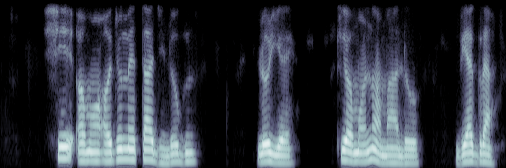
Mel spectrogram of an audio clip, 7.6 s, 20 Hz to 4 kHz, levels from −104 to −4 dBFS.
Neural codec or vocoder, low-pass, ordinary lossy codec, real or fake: codec, 16 kHz, 4 kbps, X-Codec, WavLM features, trained on Multilingual LibriSpeech; 3.6 kHz; none; fake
